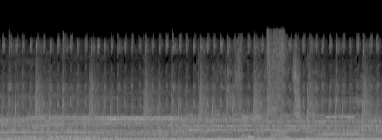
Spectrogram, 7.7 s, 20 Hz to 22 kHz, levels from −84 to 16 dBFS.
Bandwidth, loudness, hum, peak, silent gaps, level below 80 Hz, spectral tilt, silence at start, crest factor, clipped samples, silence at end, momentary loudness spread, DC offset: 17.5 kHz; -23 LUFS; none; -10 dBFS; none; -26 dBFS; -3.5 dB/octave; 0 s; 12 dB; under 0.1%; 0 s; 1 LU; under 0.1%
